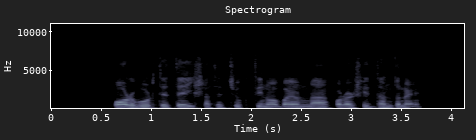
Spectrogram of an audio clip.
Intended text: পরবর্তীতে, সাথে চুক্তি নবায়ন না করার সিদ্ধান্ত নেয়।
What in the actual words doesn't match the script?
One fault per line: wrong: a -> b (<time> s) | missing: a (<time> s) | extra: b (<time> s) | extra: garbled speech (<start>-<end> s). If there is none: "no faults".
no faults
